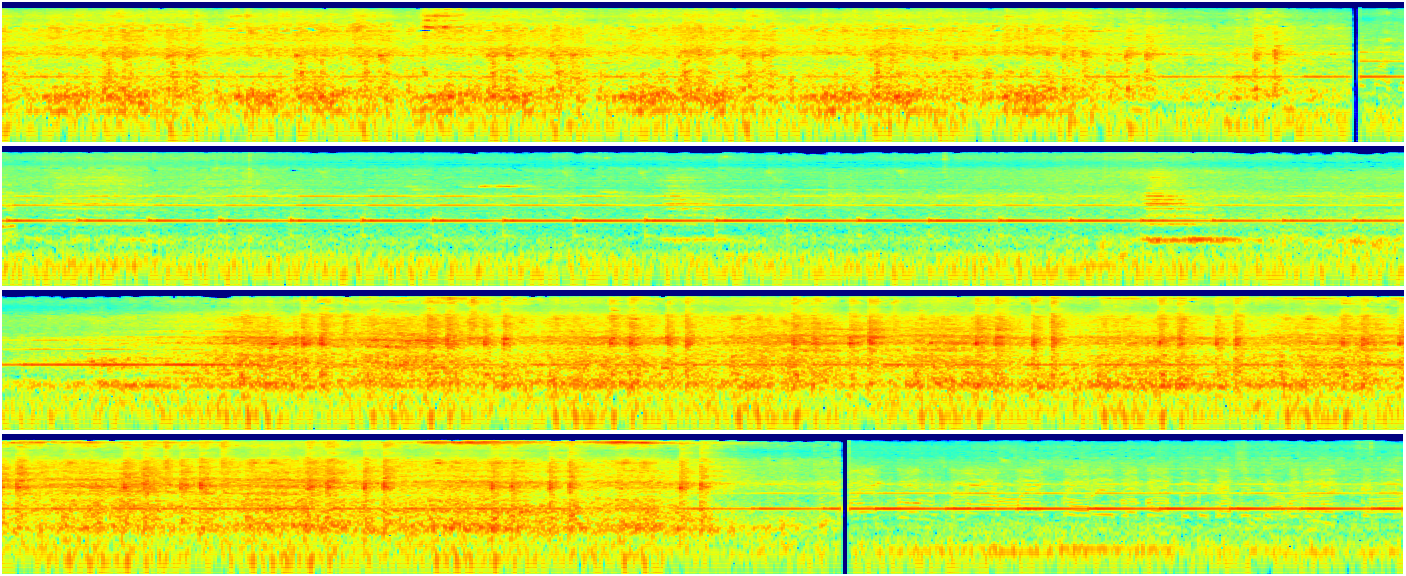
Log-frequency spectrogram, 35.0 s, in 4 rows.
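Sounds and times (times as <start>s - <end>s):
train wheels clattering over joints: 0.0s - 8.4s
level crossing warning alarm: 0.0s - 35.0s.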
